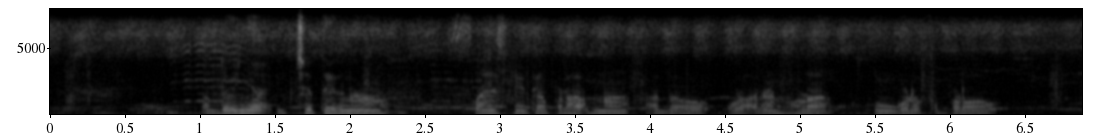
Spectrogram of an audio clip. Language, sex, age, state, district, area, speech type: Santali, male, 18-30, West Bengal, Uttar Dinajpur, rural, spontaneous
